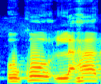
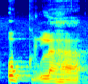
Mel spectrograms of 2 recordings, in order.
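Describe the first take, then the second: First: A u vowel follows the k sound. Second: No vowel follows the k sound. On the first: "उकुलहा को" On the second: "काफ को बिस्सुकून पढ़ेंगे"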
